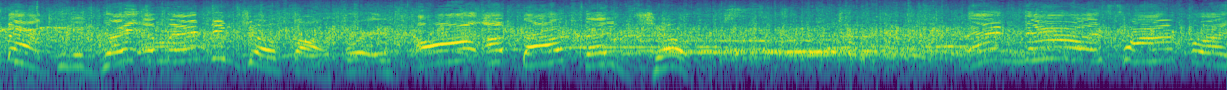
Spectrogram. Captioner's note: cheers and applause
